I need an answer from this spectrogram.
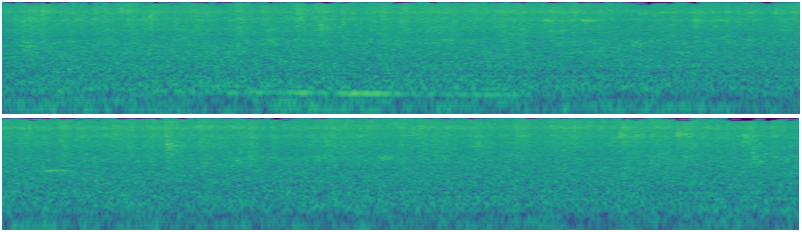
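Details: Steady heavy rainfall hisses without a break, a dense wash of noise with no animal voices heard.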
